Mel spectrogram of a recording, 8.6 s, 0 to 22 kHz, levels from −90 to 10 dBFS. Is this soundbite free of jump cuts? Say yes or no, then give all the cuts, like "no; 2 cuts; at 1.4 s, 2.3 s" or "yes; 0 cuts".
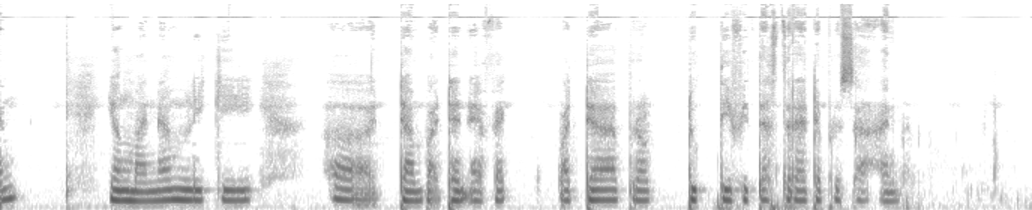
no; 1 cut; at 3.2 s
